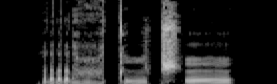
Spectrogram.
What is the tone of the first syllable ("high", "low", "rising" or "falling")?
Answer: falling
